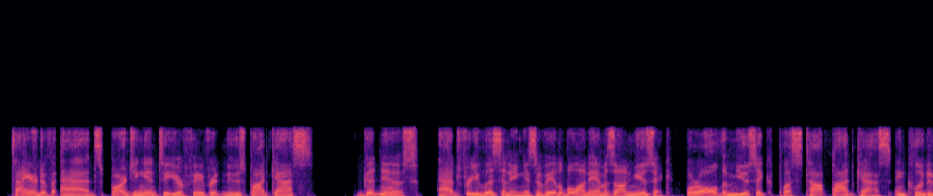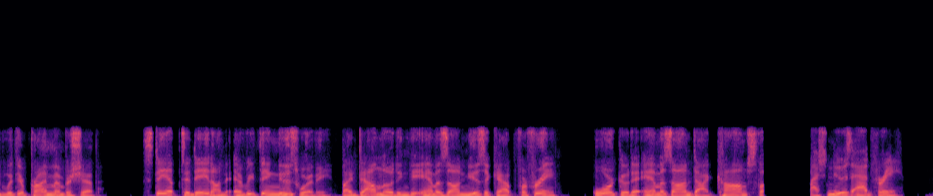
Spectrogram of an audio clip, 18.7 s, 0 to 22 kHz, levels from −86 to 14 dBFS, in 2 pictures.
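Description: The whole clip carries Speex codec damage: speech sounds hoarse and grainy, nothing above 7.6 kHz, which fits a mid-rate setting around 17 kbps.

At 16.95 s a playback stall cuts the speech dead for about half a second, until 17.44 s, likely from the player running dry.

From 17.44 s to the end there's catch-up at higher speed: the player runs 1.25 times fast to burn the backlog, lifting pitch roughly four semitones.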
